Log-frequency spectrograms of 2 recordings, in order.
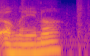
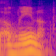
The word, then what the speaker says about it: Alina: When I pronounce her name wrong, I pronounce it Elena. And that's funny that I thought of Elena. But the actual pronunciation, and actually how you spell it is Alina.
